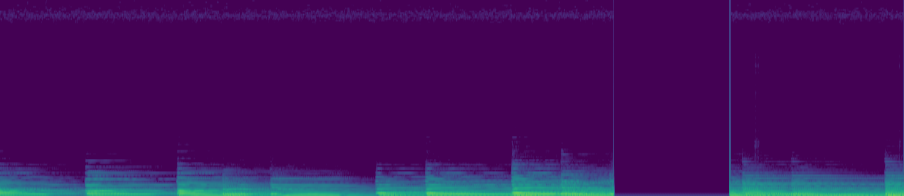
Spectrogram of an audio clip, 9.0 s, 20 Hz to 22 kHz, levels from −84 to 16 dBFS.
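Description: The signal feed was likely interrupted while the downstream path stayed live, producing an audio dropout to a faint residue: from 6.14 s to 7.31 s, about 1.16 s, the sound cuts out abruptly, leaving only mains hum roughly 50 dB below the normal level.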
